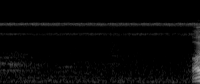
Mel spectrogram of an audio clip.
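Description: A pause in speech with a faint, steady high-pitched whine: two unbroken thin tones over low background hiss.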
